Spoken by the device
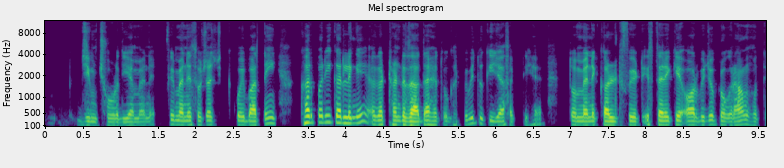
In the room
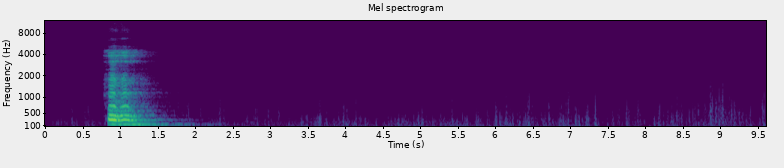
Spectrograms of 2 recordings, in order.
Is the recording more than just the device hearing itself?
Yes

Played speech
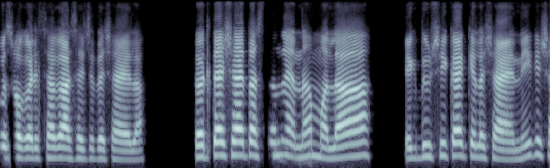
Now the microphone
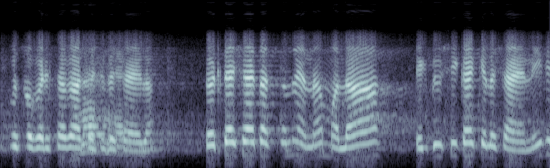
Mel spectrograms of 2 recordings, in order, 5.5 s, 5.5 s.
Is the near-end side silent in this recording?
No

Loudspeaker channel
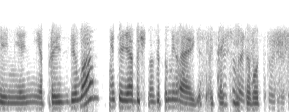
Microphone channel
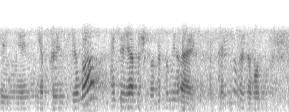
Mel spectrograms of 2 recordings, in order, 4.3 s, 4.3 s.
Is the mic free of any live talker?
Yes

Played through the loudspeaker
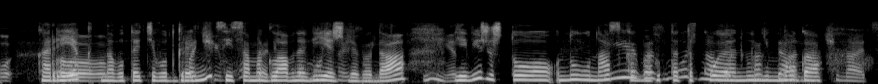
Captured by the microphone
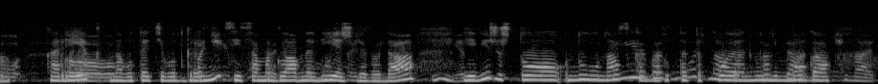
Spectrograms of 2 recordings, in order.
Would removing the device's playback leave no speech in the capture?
Yes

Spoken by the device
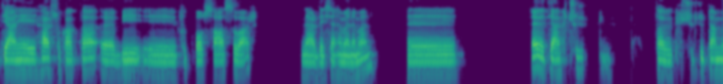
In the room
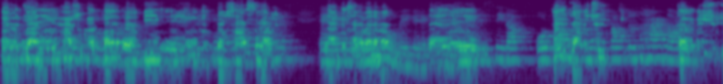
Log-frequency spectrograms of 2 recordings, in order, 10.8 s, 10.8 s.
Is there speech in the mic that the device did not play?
Yes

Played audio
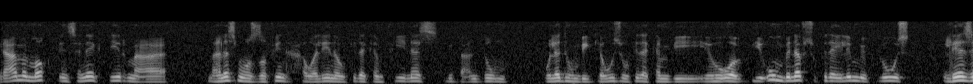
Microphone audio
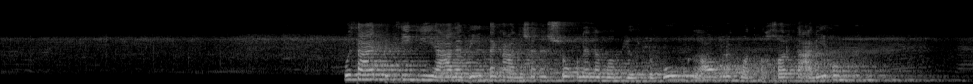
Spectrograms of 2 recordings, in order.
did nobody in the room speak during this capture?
No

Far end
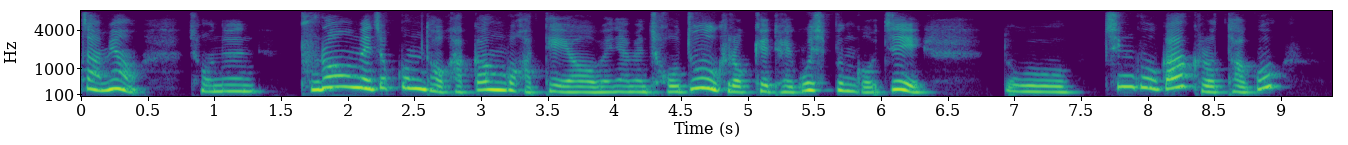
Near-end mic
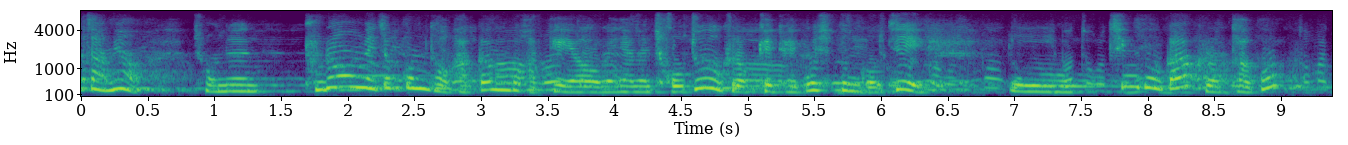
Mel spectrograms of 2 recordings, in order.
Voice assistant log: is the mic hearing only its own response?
No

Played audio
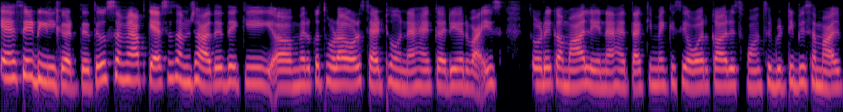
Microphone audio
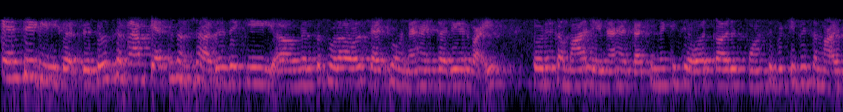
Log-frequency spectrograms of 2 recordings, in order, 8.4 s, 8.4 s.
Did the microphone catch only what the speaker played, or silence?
Yes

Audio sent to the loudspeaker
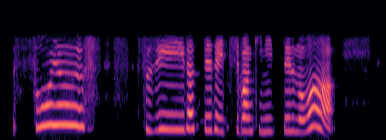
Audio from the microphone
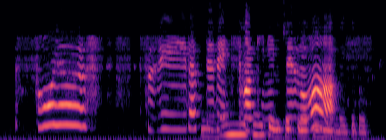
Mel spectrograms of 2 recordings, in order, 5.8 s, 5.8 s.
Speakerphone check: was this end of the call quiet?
No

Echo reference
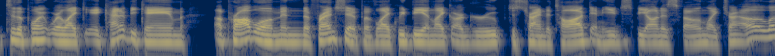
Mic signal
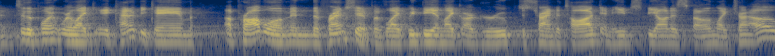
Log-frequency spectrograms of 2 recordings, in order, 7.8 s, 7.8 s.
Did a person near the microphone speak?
No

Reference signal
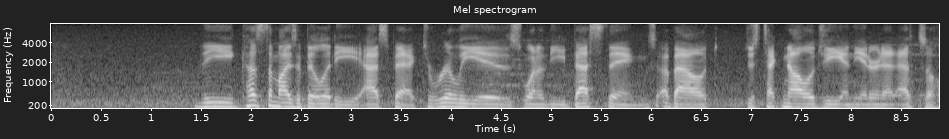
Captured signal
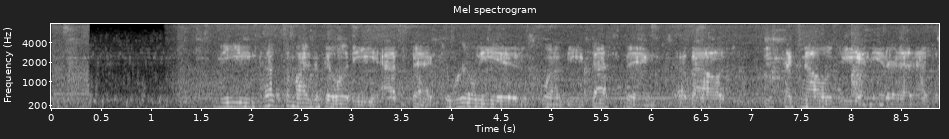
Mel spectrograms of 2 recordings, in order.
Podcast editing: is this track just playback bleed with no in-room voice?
Yes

